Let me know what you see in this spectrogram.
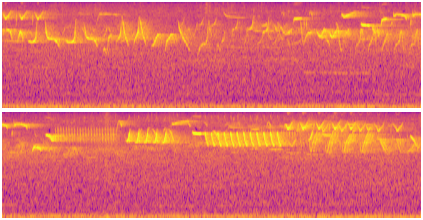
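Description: Many small birds chirping and twittering, with short sweeping calls and a couple of fast buzzy trills around the middle, over a steady low background rumble.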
